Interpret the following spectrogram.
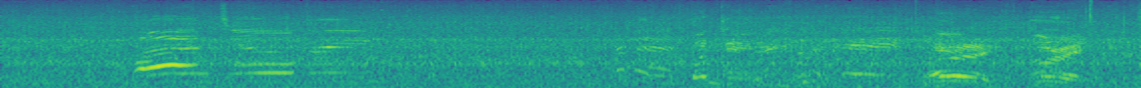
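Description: Scattered voices of a small group talking and calling out in short snatches over a steady low rumble.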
